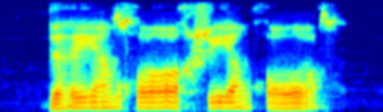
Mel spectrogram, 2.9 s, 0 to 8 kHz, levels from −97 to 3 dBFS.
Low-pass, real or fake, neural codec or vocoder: 7.2 kHz; fake; vocoder, 22.05 kHz, 80 mel bands, HiFi-GAN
